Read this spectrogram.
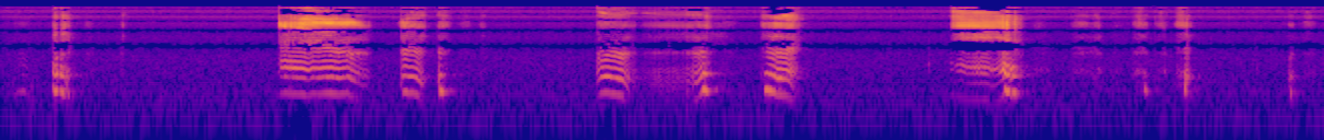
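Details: Six-week-old infant girl, crying and smiling: short bursts of crying with whimpers and fussing between, quiet room.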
